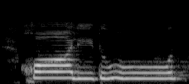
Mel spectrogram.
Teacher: خواہ پر کھڑا زبر ہے، ایک الف کے برابر لمبا بھی کرنا ہے اور نون کو ہم ساکن کر دیں گے وقف کرتے ہوئے تو مد عارض بھی ہوگی یہاں پر.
